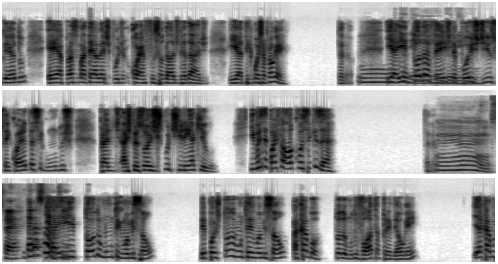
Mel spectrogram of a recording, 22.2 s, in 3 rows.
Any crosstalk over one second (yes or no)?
yes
